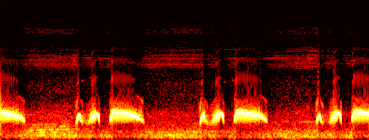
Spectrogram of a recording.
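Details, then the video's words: Spotted dove cooing: a low three-part phrase of two short hiccuping notes followed by a long, slightly falling coo, repeated about every two seconds, with faint background hum. "Suara Tekukur Padu Enak Didengar"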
